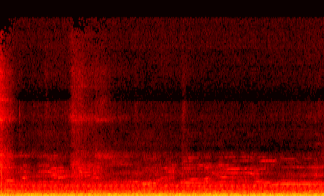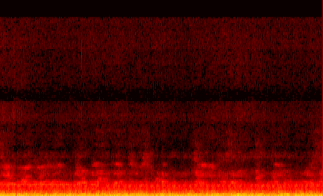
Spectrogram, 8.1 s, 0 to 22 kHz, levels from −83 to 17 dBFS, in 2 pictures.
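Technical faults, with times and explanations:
No technical faults detected.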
